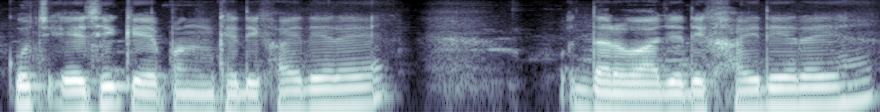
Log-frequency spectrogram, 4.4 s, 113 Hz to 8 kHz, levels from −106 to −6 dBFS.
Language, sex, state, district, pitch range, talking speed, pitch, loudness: Hindi, male, Uttar Pradesh, Saharanpur, 120-150 Hz, 175 wpm, 135 Hz, -16 LUFS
